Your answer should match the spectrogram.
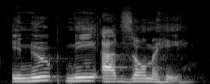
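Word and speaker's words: enupneadzomahi (ἐνυπνιάζομαι): The Greek word here is pronounced enupneadzomahi.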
